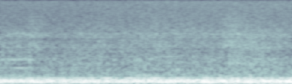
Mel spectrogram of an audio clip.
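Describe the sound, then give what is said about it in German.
A pallet truck drives around outside, heard as a low, steady rumble that holds at an even level for the whole stretch, with no clear starts or stops. “Es fährt draußen der Hubwagenfahrer rum.”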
